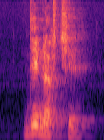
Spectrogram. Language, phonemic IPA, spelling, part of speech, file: Dutch, /diˈnecə/, dinertje, noun, Nl-dinertje.ogg
- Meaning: diminutive of diner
